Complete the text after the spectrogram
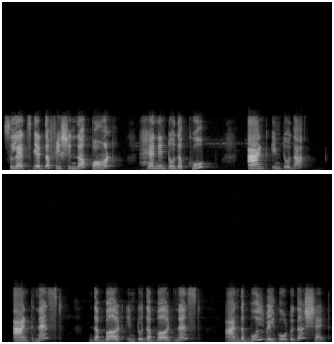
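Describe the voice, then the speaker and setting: A woman teacher walks young children through a textbook lesson at a very slow pace. Her voice is bright and fairly high. The recording sounds a little dull. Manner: slow, asks and answers her own questions.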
